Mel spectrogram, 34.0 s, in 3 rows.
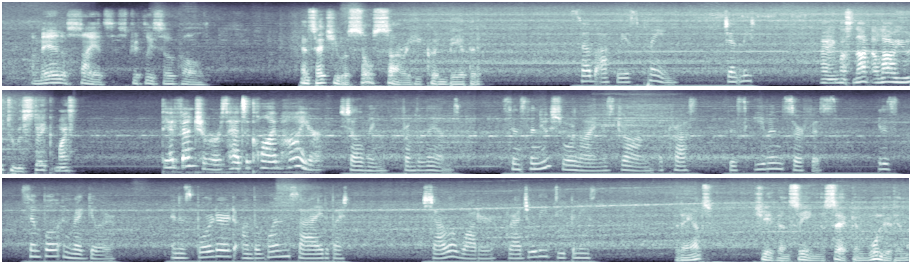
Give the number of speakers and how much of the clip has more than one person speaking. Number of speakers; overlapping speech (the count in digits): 5, no overlap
